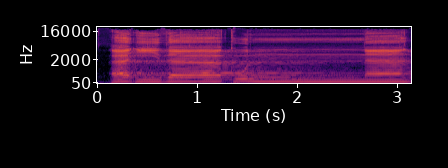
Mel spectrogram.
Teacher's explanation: terdapat nun yang bertasydid, maka dibaca gunnah dulu, ditahan ya. Gunnah musyaddadah, ya.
